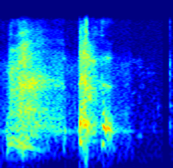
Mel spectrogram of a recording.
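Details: Child with a cold, while singing: one long harsh cough followed by two shorter coughs.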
